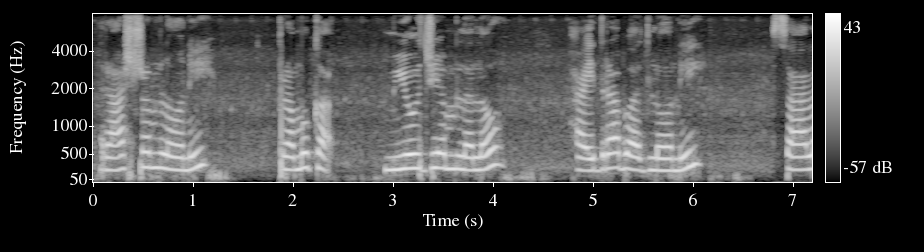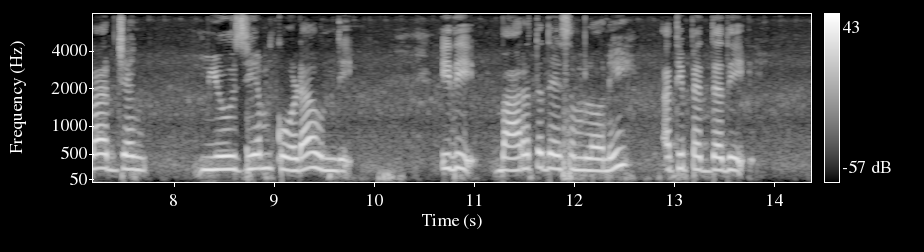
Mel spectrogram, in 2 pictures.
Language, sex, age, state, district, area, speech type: Telugu, female, 30-45, Andhra Pradesh, Vizianagaram, rural, read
